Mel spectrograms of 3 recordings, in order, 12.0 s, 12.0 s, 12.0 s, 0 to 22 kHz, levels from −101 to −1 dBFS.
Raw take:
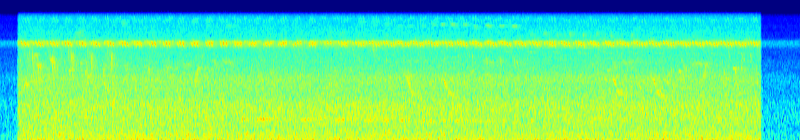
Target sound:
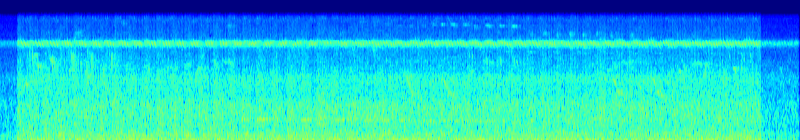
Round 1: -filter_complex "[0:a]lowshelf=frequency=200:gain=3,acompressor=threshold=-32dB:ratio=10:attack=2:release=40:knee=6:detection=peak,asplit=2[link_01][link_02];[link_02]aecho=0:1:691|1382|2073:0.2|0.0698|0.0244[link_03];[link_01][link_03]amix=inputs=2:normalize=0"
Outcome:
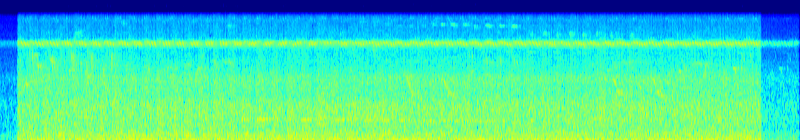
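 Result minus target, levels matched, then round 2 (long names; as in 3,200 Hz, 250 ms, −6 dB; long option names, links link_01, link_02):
downward compressor: peak gain reduction −7 dB
-filter_complex "[0:a]lowshelf=frequency=200:gain=3,acompressor=threshold=-40dB:ratio=10:attack=2:release=40:knee=6:detection=peak,asplit=2[link_01][link_02];[link_02]aecho=0:1:691|1382|2073:0.2|0.0698|0.0244[link_03];[link_01][link_03]amix=inputs=2:normalize=0"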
